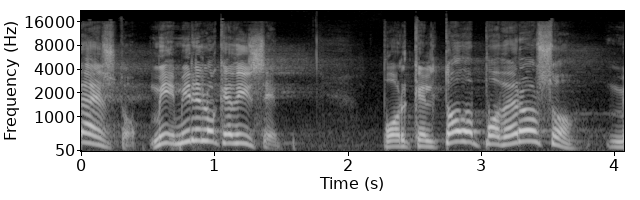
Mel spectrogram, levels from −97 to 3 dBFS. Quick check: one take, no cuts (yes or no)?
yes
